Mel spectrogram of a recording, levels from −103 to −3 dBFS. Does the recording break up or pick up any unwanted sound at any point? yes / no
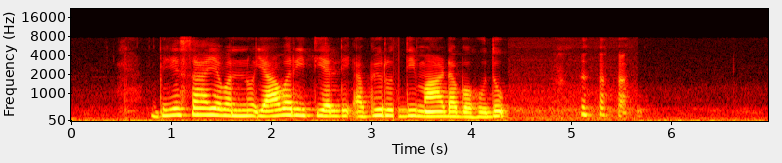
yes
